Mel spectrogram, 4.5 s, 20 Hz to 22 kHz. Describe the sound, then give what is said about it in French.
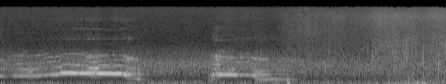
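A dog howls twice at 3:30 at night, a long wavering howl followed by a shorter one after a brief pause, over a quiet, faintly hissing background. “Ce chien me rend fou.”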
